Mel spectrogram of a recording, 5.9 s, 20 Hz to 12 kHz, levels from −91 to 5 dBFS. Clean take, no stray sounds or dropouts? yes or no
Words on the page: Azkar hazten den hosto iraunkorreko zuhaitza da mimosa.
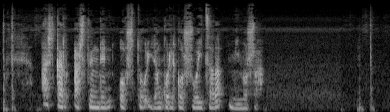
yes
